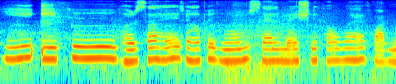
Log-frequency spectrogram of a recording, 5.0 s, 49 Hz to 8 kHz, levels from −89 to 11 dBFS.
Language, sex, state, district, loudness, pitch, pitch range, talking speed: Hindi, female, Punjab, Kapurthala, -14 LUFS, 215 Hz, 200-230 Hz, 155 wpm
